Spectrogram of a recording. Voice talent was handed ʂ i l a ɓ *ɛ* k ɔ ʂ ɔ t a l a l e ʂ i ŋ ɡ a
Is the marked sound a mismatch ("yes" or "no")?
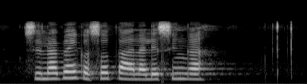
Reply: no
